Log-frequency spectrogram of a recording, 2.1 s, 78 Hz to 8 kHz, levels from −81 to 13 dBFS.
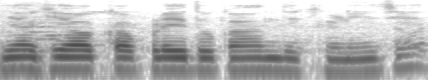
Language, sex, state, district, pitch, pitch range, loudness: Garhwali, male, Uttarakhand, Tehri Garhwal, 145 Hz, 140-150 Hz, -25 LUFS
